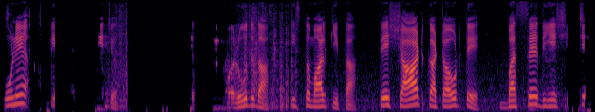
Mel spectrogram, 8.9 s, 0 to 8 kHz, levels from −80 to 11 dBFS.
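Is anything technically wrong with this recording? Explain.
Yes. The talker's speech dips sharply at 0.04–0.12 s, 0.44–1.57 s, 2.28–3.52 s and 8.47–8.93 s, by up to about 40 dB. This is likely speech suppressed in double talk, where the echo canceller mistakes overlapping speech for echo. Unlike gating, the voice itself drops.

A second, fainter voice comes through at 0.42–0.63 s, 1.57–1.93 s and 3.36–4.47 s, roughly 20–35 dB below the speech. This is likely the other side's voice leaking through as residual loudspeaker echo the canceller missed, adding sound rather than removing it.

At 1.93–2.00 s the room sound drops by about 36 dB while the loudspeaker plays: background gated by the echo canceller, a brief dip in ambience rather than in the talker's voice.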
